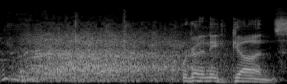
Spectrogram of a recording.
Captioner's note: laughter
